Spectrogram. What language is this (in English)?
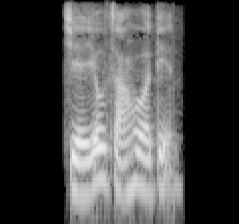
Chinese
